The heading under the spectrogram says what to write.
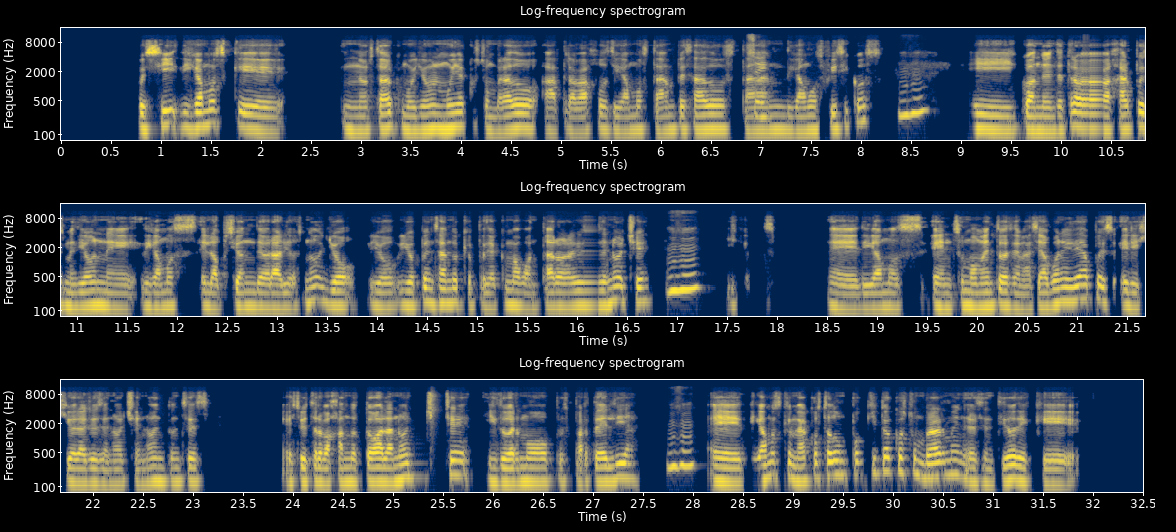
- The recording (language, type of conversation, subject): Spanish, advice, ¿Por qué no tengo energía para actividades que antes disfrutaba?
- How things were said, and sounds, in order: none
